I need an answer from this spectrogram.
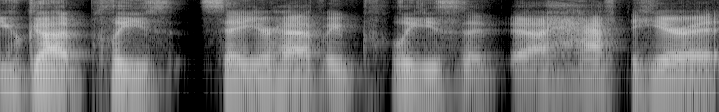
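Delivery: desperate, pleading, begging tone. Imitating how a character just sounded: imitating a desperate plea. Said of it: "he's desperate. You can hear it in his voice".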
